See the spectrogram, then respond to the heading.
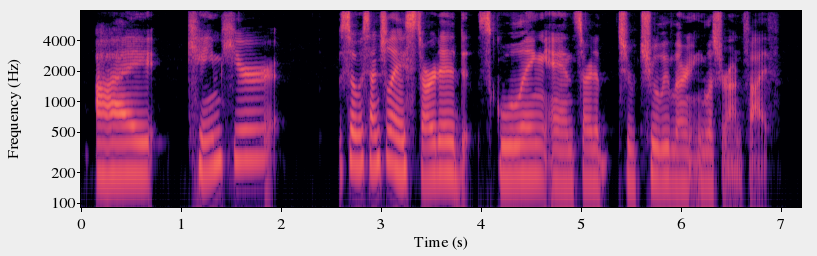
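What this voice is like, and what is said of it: American accent. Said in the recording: “your accent sounds typically American to me”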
